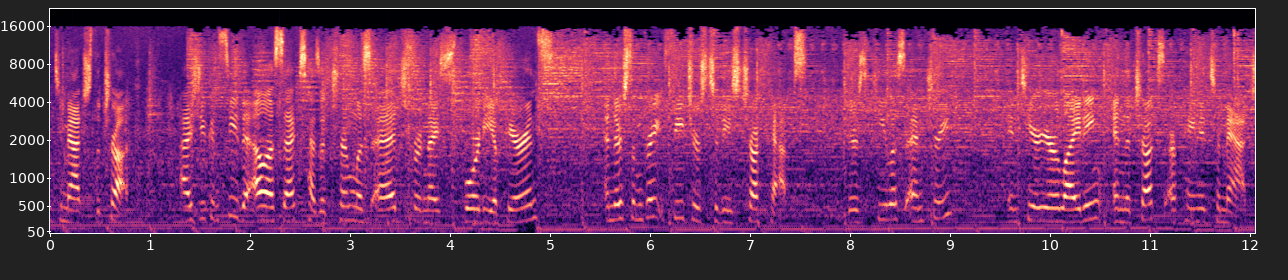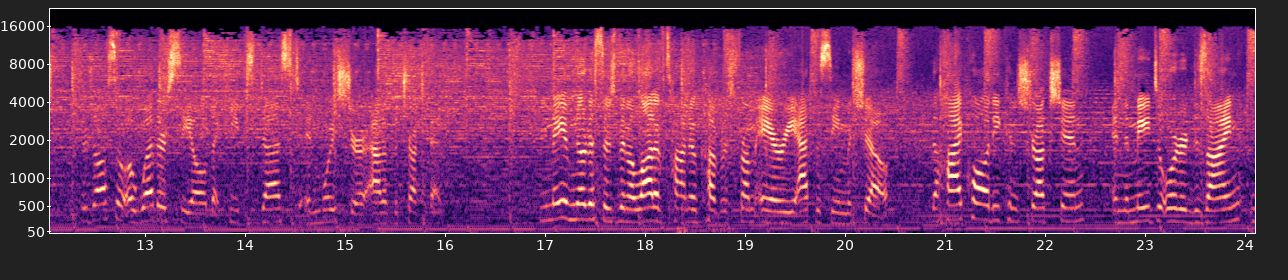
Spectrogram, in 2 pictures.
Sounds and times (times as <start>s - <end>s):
Speech: 0.0s - 4.9s, 5.6s - 9.0s, 9.6s - 16.0s, 17.0s - 24.1s
Music: 0.0s - 24.1s.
